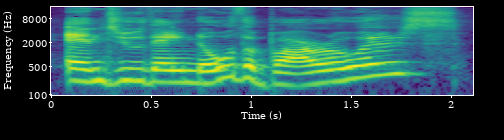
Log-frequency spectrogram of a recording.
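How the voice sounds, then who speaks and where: A woman's voice: medium pitch, expressive, measured pace, a little mellow, lightly acted. Woman playing an eager, pestering little boy. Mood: curious, excited. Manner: eager, questioning, wide-eyed. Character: curious, pestering little brother, a young boy. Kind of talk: children's storybook read-aloud.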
